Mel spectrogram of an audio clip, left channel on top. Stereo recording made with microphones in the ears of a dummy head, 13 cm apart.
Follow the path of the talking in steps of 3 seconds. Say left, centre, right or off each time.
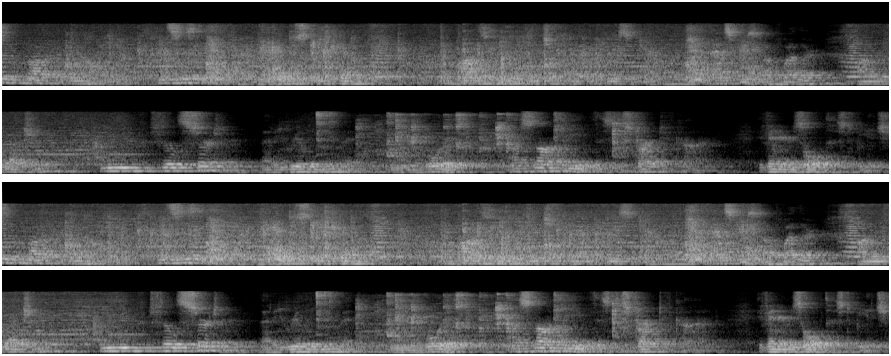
left, left, centre, right, right, right.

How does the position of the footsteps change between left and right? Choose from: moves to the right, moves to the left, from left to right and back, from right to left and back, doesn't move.
from right to left and back.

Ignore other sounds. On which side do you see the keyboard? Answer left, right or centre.
centre.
